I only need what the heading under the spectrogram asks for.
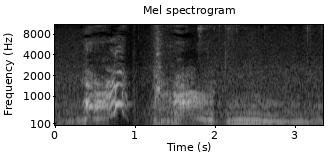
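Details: A dog making odd vocal sounds: two rising, yowling whines with rich harmonics in the first second and a half, then a lower, drawn-out grumbling growl that trails off over the last second.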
